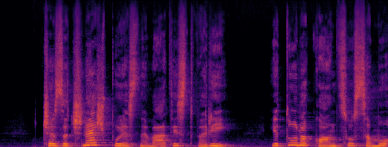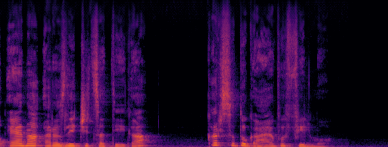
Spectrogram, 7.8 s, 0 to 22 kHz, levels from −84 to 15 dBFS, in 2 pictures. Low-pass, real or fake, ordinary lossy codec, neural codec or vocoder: none; fake; none; vocoder, 44.1 kHz, 128 mel bands every 512 samples, BigVGAN v2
